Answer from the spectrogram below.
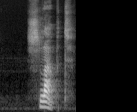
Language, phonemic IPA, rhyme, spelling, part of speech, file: Dutch, /slaːpt/, -aːpt, slaapt, verb, Nl-slaapt.ogg
- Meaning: inflection of slapen: 1. second/third-person singular present indicative 2. plural imperative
